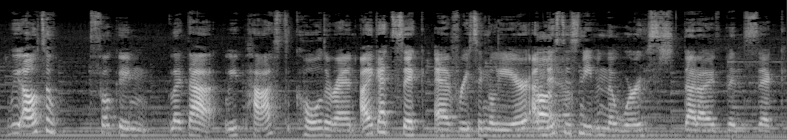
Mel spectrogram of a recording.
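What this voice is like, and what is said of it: Very nasal, congested voice. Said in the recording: “I sound super nasally... I just have a head cold.”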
